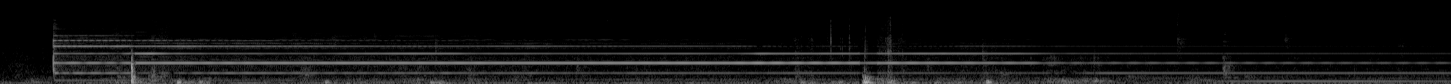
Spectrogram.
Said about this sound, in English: You will hear this chime multiple times at the beginning of each session, I presume in the afternoons as well as the morning. I invite you to respond when you hear the chime.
